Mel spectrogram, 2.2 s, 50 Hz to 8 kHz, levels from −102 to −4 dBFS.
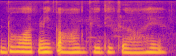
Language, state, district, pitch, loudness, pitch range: Hindi, Arunachal Pradesh, Papum Pare, 190 Hz, -21 LUFS, 185-195 Hz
